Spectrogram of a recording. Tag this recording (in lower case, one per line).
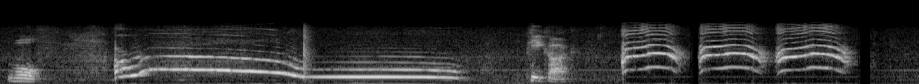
speech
